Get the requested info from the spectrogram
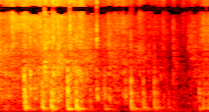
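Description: Handling noise from cardboard boxes of wooden nutcrackers: a string of light, irregular knocks and taps that fades out near the end.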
